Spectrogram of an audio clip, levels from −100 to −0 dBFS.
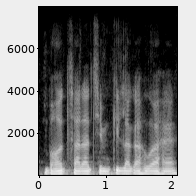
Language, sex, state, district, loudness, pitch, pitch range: Hindi, male, Bihar, Patna, -14 LUFS, 105 Hz, 105-110 Hz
